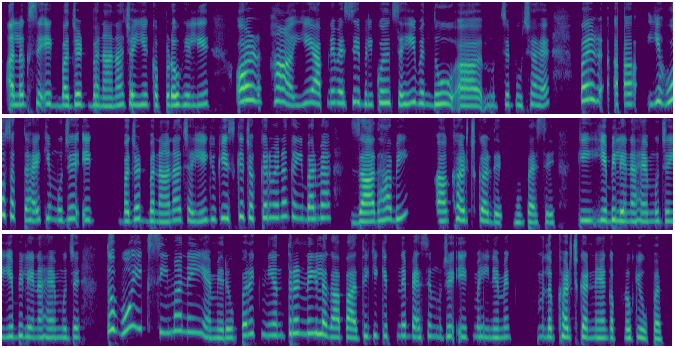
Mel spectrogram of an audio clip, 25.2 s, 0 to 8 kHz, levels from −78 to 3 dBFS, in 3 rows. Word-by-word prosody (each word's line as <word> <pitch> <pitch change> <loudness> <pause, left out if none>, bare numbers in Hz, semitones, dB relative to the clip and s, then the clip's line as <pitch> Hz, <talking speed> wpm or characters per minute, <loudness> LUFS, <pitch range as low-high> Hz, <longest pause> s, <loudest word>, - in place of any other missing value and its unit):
अलग 265 +1 0
से 295 - 0
एक 230 -4 -6
बजट 245 +2 +3
बनाना 240 0 0
चाहिए 265 0 0
कपड़ों 255 0 +3
के 255 0 -2
लिए, 260 +4 -1 0.3
और 365 +1 +6
हाँ, 345 -6 +5
ये 280 +7 -4
आपने 310 +3 -5
वैसे 315 +2 0
बिल्कुल 310 +4 +1
सही 275 +4 +1
बिंदु 285 -1 0
अ, 230 -1 +2
मुझसे 240 +2 -7
पूछा 255 +2 -5
है। 240 - -2 0.4
पर 385 +1 +5 0.3
अ, 275 0 +3 0.2
ये 330 +6 +1
हो 405 +3 +6
सकता 360 -7 -1
है 260 +1 +2
कि 325 +2 -5
मुझे 295 +1 -3
एक 280 -2 0 0.4
बजट 300 +4 +2
बनाना 250 +2 +1
चाहिए, 255 -1 -1
क्योंकि 300 +3 +1
इसके 345 +4 0
चक्कर 340 0 0
में 345 0 0
ना 375 - 0
कई 330 -3 -3
बार 310 0 +3
मैं 335 0 +1 0.3
ज़्यादा 245 +4 +6
भी 310 +6 -2 0.4
अ, 250 - +5
खर्च 275 -5 +3
कर 265 -3 +3
देती 220 0 -5
हूँ 215 - -4
पैसे, 220 -1 -1 0.3
कि 270 - 0 0.2
ये 270 - +7
भी 285 - +3
लेना 250 -2 +3
है, 240 -1 +1
मुझे 250 +1 -3
ये 250 +1 0
भी 290 - 0
लेना 250 -2 0
है 235 -1 -1
मुझे। 240 +1 -3 0.4
तो 455 - +5
वो 440 +7 +4
एक 475 - -6
सीमा 385 +2 -2
नहीं 380 -3 -3
है 250 -5 -1
मेरे 225 0 -1
ऊपर, 235 +7 0
एक 340 - -3
नियंत्रण 300 +4 -1
नहीं 350 0 +3
लगा 285 -7 +4
पाती 245 +2 +2
कि 290 +3 -6
कितने 280 +1 -4
पैसे 265 0 -1
मुझे 265 0 -4
1 255 -2 -3
महीने 240 -2 -3
में 250 +2 -4 0.4
मतलब 245 -2 -1
खर्च 250 -4 +3
करने 235 -3 +2
है 230 - +2
कपड़ों 230 0 -2
के 250 - -2
ऊपर। 210 -2 0
265 Hz, 205 wpm, -24 LUFS, 245-310 Hz, 0.4 s, ये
